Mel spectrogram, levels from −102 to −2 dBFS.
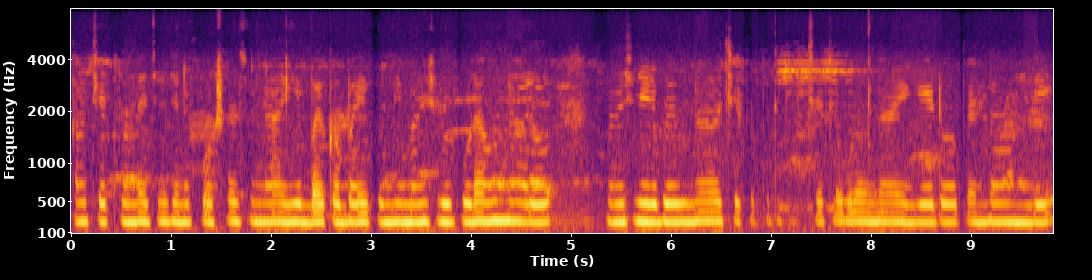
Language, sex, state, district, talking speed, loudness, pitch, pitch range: Telugu, female, Andhra Pradesh, Anantapur, 140 wpm, -15 LUFS, 240 Hz, 235-245 Hz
